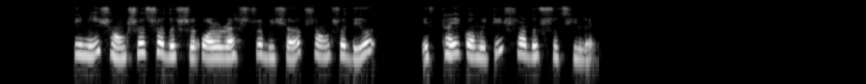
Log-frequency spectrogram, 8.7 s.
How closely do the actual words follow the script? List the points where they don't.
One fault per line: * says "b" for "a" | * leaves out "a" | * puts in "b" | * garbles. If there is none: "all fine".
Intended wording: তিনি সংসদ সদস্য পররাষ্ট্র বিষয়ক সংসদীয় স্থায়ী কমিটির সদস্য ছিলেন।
all fine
